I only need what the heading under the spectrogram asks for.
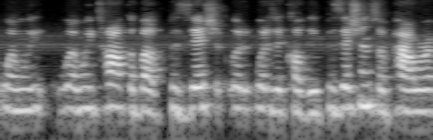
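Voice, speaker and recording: A woman speaks at a high pitch in a bright, sharp tone. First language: not English. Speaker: impact investor. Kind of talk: panel discussion. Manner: halting.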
